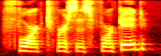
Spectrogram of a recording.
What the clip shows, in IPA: fɔrkədvs. fɔrkt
